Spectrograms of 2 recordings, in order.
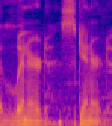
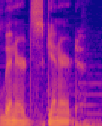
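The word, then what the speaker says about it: Lynyrd Skynyrd: Number four, Simple Man by Leonard Skinnard. A little bit of rock and roll. Strip away the solos and southern swagger and you get the heart of Leonard Skinnard.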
